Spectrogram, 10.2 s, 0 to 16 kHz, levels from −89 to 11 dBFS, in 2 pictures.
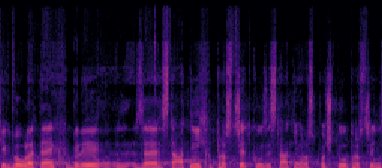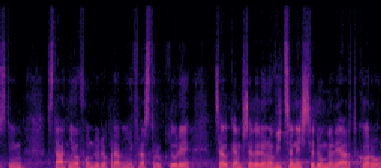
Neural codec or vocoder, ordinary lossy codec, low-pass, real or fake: none; Opus, 16 kbps; 14.4 kHz; real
